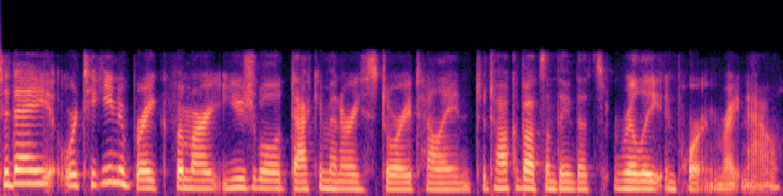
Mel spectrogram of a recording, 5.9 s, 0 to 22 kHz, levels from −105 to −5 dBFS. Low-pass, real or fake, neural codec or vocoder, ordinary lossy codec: 7.2 kHz; fake; codec, 16 kHz, 2 kbps, X-Codec, WavLM features, trained on Multilingual LibriSpeech; Opus, 16 kbps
